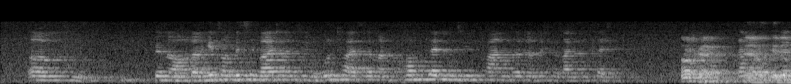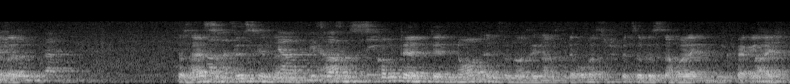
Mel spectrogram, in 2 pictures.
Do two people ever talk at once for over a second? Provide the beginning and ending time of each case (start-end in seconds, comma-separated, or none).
6.8-8.1, 10.0-11.8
